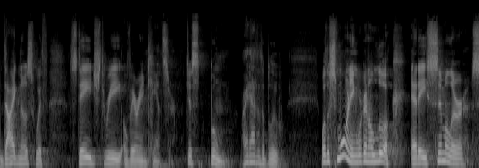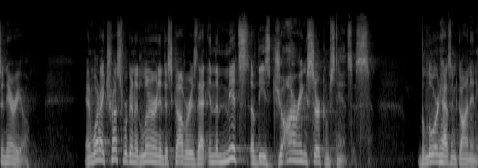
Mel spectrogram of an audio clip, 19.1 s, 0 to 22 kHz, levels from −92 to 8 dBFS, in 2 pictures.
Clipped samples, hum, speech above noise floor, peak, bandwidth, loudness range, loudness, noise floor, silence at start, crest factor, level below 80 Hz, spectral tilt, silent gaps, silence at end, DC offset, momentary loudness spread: under 0.1%; none; 40 dB; -18 dBFS; 15 kHz; 7 LU; -35 LUFS; -75 dBFS; 0 s; 18 dB; -74 dBFS; -5 dB/octave; none; 0 s; under 0.1%; 12 LU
